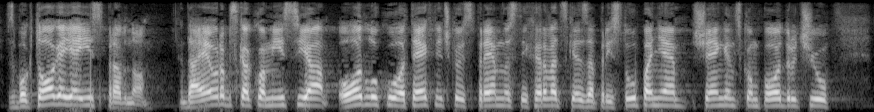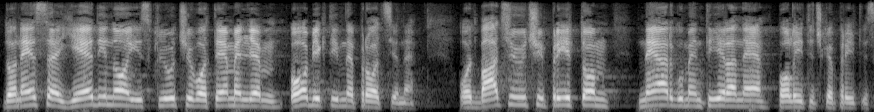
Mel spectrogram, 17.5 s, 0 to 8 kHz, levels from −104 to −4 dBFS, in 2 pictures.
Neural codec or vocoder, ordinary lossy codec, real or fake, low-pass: none; Opus, 64 kbps; real; 7.2 kHz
